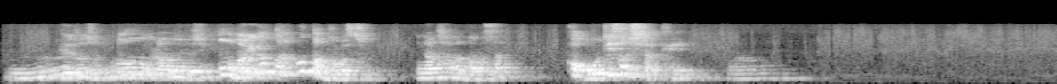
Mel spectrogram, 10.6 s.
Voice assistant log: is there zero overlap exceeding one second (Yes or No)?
No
